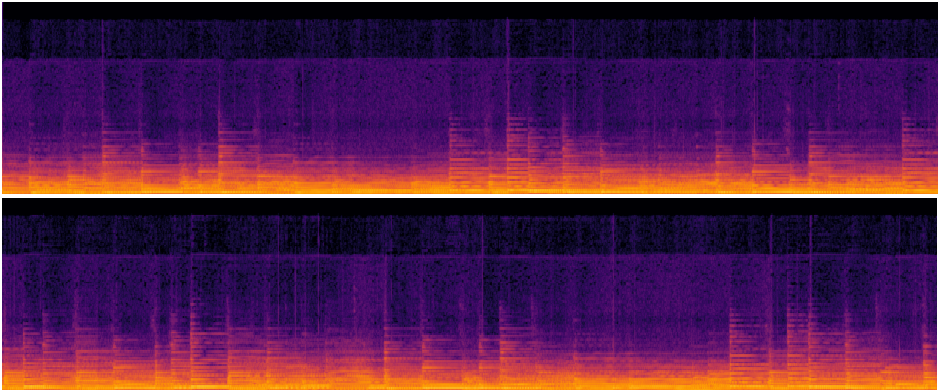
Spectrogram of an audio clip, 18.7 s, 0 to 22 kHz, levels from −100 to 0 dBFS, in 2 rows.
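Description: Gain pumping runs through the whole recording. The level is pulled down each time a loud sound arrives, a swing of around 10 dB. Loud and quiet passages sit unnaturally close in level and the sound is squashed. The likely cause is input gain set far too high, with a fast limiter or compressor clamping down on each peak.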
